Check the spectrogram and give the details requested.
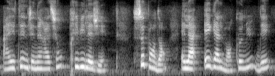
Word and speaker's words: cependant: beaucoup d'entreprises numéro 7 cependant est un connecteur d'opposition la prononciation se pend dans ce pan dans le pain et le dans a le même son nazal pan dans cependant est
